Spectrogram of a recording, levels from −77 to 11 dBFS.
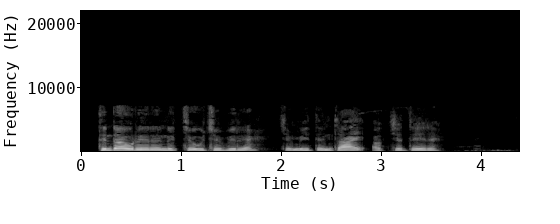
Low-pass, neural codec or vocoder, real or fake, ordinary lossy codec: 7.2 kHz; none; real; AAC, 32 kbps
